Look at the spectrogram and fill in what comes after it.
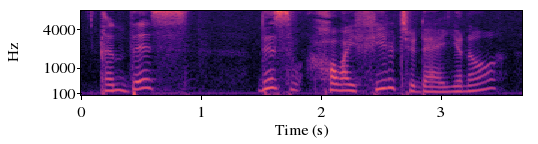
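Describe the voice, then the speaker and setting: A very slow woman's voice, fairly high in pitch with ordinary pitch variation, in a Polish accent. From Poland. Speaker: resilience speaker and author. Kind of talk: casual interview chat. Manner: emotional, heartfelt.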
